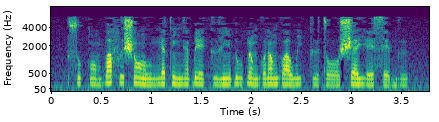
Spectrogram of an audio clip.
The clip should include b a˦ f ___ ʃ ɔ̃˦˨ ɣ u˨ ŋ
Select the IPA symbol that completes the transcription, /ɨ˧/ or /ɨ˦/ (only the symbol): ɨ˧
